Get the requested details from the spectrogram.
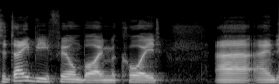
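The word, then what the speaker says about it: McQuoid: box office to simon mccoyd it sounds like i'm mispronouncing that but that's such a weird spelling m-c-q-u-o-i-d mcqueen it's an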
